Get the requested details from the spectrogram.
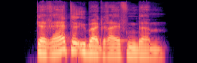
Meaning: strong dative masculine/neuter singular of geräteübergreifend
- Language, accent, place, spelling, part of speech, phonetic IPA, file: German, Germany, Berlin, geräteübergreifendem, adjective, [ɡəˈʁɛːtəʔyːbɐˌɡʁaɪ̯fn̩dəm], De-geräteübergreifendem.ogg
